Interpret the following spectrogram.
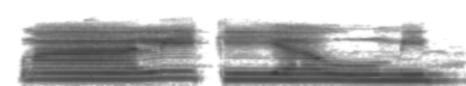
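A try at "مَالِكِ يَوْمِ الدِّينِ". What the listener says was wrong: Coba ibu bilang li l li li l li jangan ditekuk lidahnya.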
